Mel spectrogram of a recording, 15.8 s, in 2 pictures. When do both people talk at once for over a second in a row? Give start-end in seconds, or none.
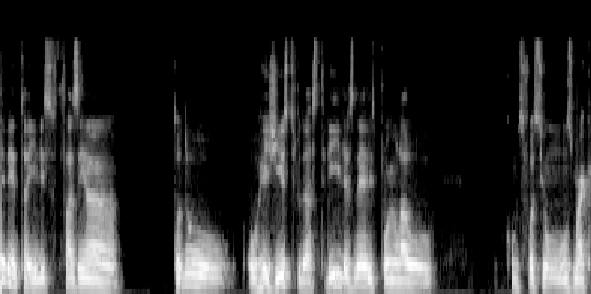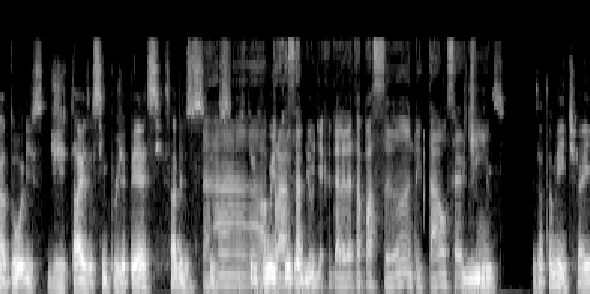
10.6-12.1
